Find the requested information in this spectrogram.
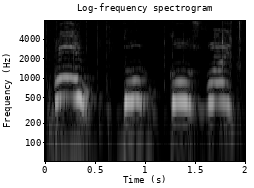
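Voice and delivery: sudden loud, high "Oh!"; excited shout. Real, not acted. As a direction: yell the mistake out. Car goes wide, live call.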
